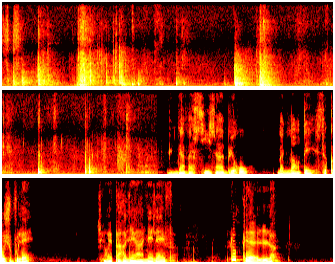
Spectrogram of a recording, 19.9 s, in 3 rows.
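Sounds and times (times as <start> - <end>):
door opening and closing with wooden knocks: 0.2 - 3.2, 4.5 - 5.6
speech: 10.2 - 13.9, 15.2 - 16.7, 18.1 - 18.8.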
